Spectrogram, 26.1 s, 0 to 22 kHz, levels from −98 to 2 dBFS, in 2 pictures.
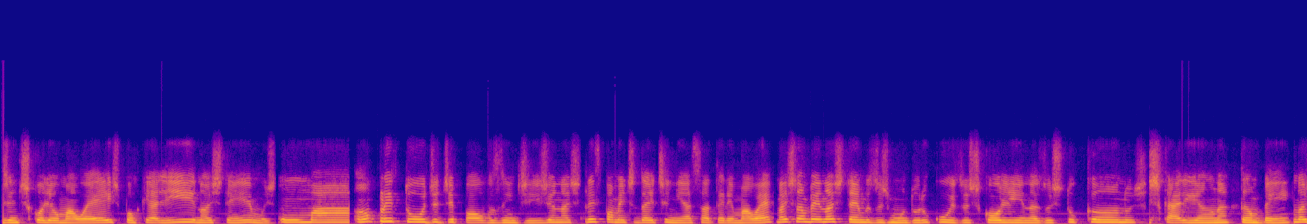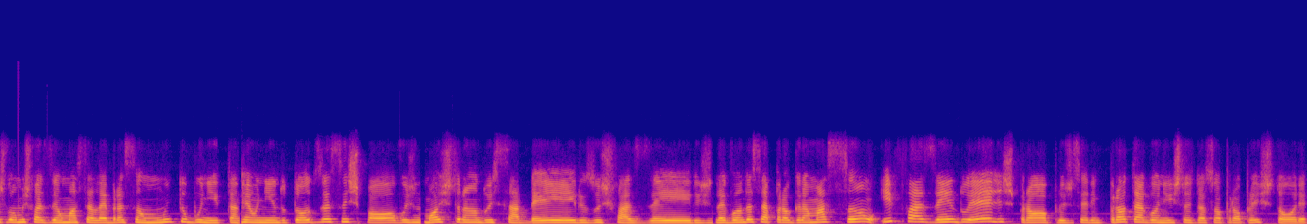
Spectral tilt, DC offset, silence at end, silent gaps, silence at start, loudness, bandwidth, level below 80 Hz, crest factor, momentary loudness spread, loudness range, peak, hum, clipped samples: -6 dB/octave; under 0.1%; 0 s; none; 0 s; -21 LUFS; 8.4 kHz; -56 dBFS; 14 dB; 5 LU; 2 LU; -6 dBFS; none; under 0.1%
